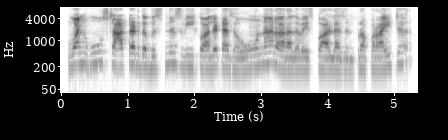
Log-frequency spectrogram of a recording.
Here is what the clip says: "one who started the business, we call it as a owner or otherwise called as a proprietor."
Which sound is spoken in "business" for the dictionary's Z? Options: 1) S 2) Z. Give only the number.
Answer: 1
